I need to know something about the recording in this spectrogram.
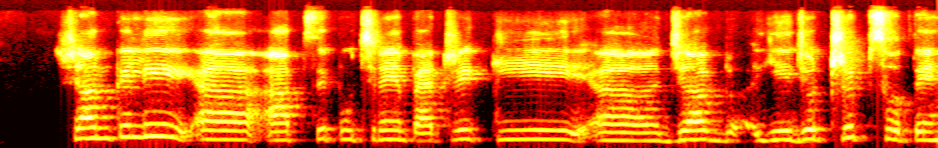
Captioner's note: speaks foreign language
